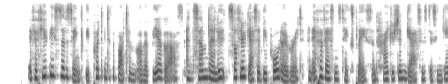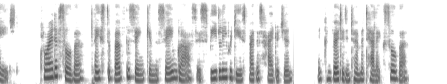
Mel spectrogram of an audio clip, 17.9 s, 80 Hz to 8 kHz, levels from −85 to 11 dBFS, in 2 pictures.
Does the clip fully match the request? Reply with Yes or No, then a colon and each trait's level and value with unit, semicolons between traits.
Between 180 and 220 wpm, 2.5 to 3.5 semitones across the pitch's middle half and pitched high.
No: average, 190 wpm; average, 3.9 semitones; high, 205 Hz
